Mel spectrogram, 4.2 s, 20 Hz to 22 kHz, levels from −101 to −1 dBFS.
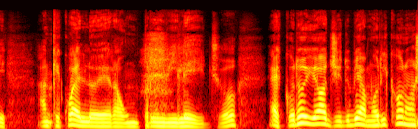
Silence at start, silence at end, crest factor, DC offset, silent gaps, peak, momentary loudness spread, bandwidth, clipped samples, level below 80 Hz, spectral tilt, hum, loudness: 0 s; 0 s; 14 dB; under 0.1%; none; -2 dBFS; 11 LU; 15 kHz; under 0.1%; -56 dBFS; -7.5 dB/octave; none; -18 LUFS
